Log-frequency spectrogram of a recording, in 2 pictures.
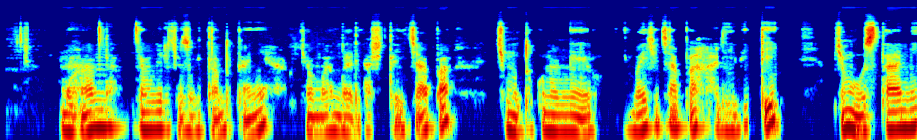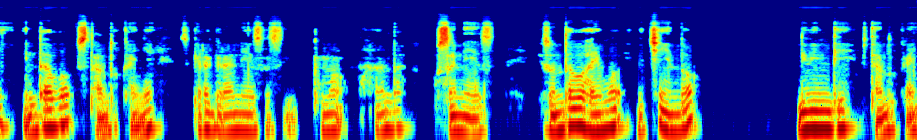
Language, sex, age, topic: Kinyarwanda, male, 18-24, government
